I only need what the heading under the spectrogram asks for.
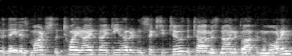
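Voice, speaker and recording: Fairly high pitch from a man, set against noticeable background noise. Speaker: radio personality. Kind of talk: interview questions.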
